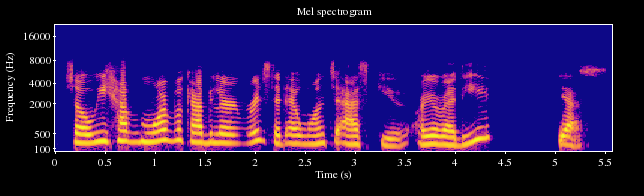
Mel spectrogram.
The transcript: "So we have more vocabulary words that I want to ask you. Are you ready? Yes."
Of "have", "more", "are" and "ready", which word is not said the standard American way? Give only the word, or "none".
none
